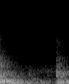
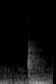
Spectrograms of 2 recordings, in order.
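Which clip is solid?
The second.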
